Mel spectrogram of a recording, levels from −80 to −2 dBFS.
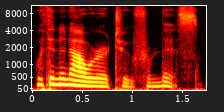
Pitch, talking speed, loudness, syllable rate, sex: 175 Hz, 240 wpm, -15 LUFS, 4.9 syllables/s, female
